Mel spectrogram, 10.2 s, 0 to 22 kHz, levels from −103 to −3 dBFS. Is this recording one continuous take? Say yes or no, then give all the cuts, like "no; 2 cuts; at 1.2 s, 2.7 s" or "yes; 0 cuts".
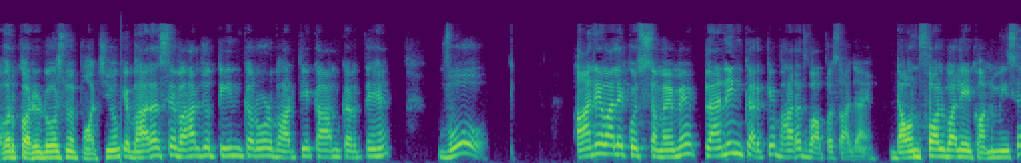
no; 2 cuts; at 1.2 s, 8.7 s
